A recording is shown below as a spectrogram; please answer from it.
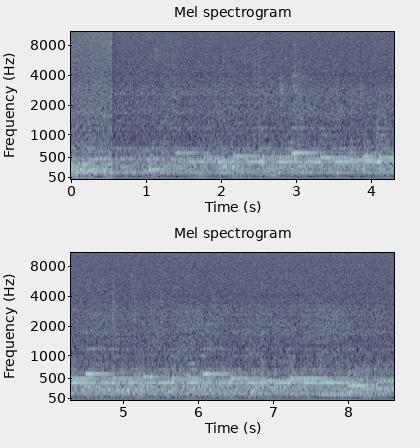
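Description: Background music of slow, held notes over a steady hiss.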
